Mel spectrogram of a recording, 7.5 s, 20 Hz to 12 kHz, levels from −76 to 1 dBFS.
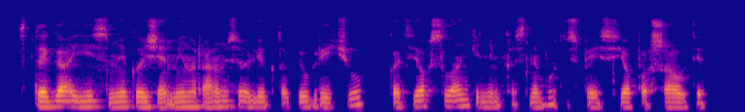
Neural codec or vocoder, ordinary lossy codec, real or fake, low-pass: none; MP3, 64 kbps; real; 7.2 kHz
